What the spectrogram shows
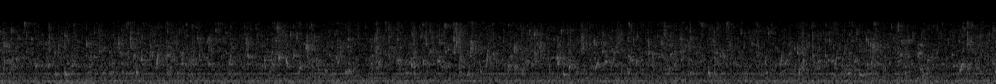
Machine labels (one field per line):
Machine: pump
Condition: normal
